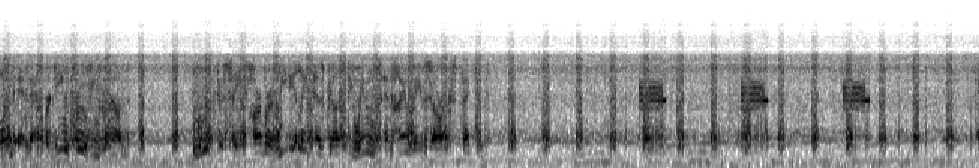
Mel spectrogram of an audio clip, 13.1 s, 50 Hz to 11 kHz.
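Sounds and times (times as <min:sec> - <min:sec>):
crackling static pops: 0:00.0 - 0:13.0
harsh digital data bursts: 0:08.5 - 0:09.0, 0:09.9 - 0:10.4, 0:11.2 - 0:11.6.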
